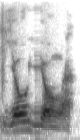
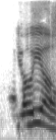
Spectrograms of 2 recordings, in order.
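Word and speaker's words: 游泳: Yo-yong. Yo-yong.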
